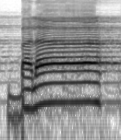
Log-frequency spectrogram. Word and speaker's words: بلا: আর লামের মধ্যে খারা জবর আছে, খারা জবর খারা জবর উল্টা পেশ হলে এক আলিফ টেনে পড়তে হয়, এই জন্য এখানে টান দিয়েছে এক আলিফ।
